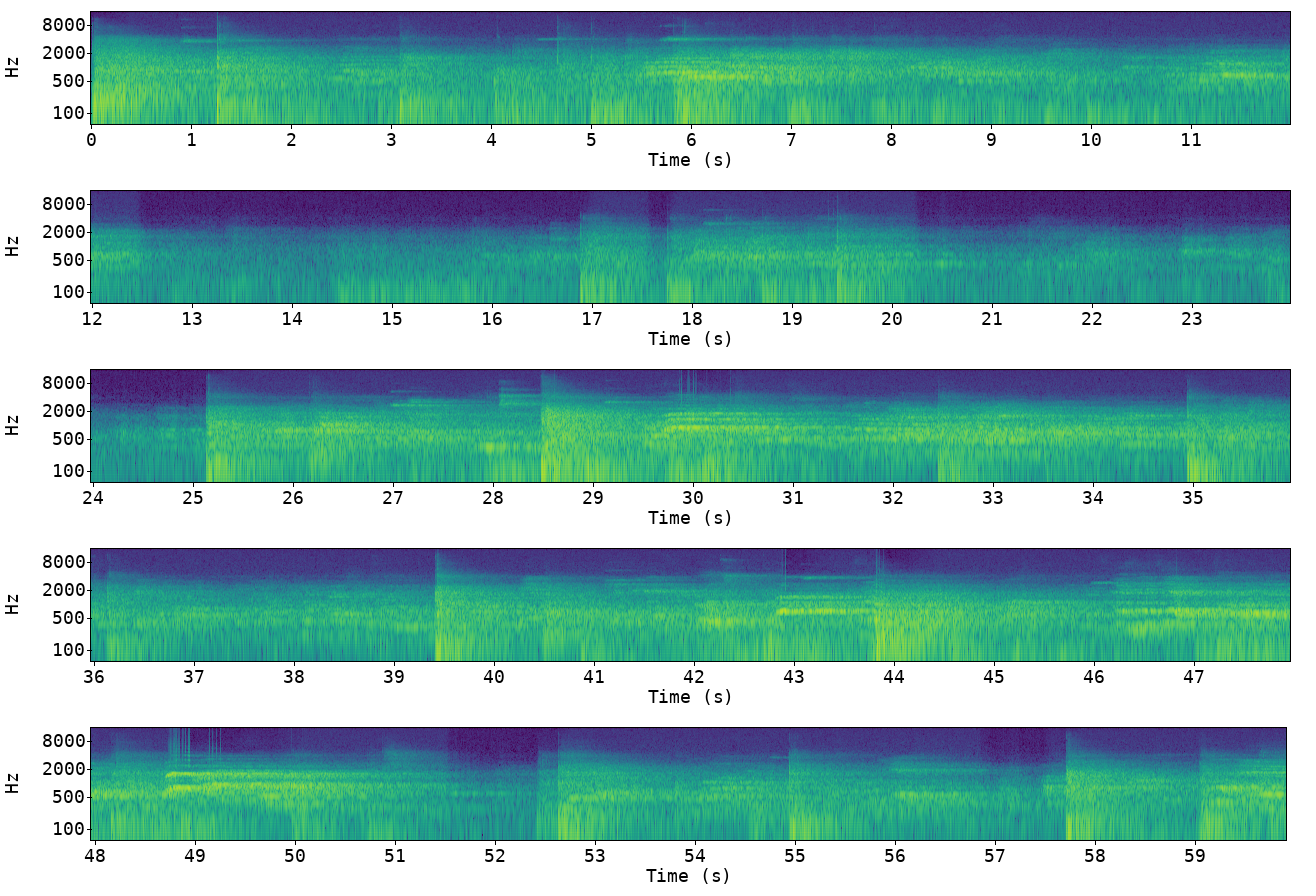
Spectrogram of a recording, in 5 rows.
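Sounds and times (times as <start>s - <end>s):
volleyball being hit: 0.0s - 1.8s, 3.1s - 6.1s, 28.4s - 29.2s
volleyball smacks echoing in gym: 0.0s - 2.3s, 2.9s - 10.2s, 16.9s - 20.1s, 25.1s - 27.3s, 27.9s - 30.8s, 34.9s - 35.4s, 39.4s - 40.8s, 42.0s - 45.3s, 47.0s - 51.4s, 52.4s - 53.4s, 54.6s - 55.6s, 57.7s - 58.3s, 59.0s - 59.8s
players calling out: 0.0s - 12.6s, 39.6s - 51.6s
players' voices: 0.0s - 59.9s.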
